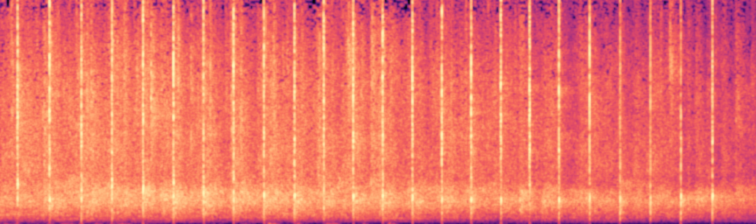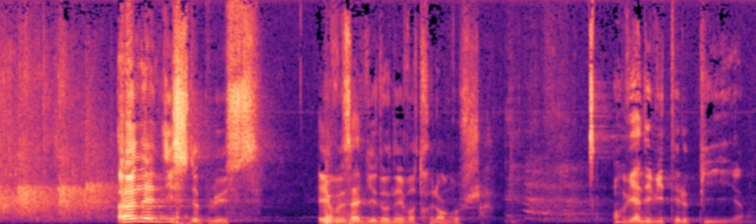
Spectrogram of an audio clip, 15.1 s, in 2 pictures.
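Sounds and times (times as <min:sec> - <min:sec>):
audience applause: 0:00.0 - 0:08.8
loud evenly spaced rhythmic claps: 0:00.0 - 0:09.7
speech: 0:08.8 - 0:10.2, 0:10.8 - 0:12.5, 0:13.7 - 0:15.1
laughter: 0:12.6 - 0:13.6.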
